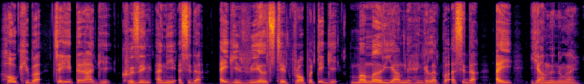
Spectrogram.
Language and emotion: Manipuri, happy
